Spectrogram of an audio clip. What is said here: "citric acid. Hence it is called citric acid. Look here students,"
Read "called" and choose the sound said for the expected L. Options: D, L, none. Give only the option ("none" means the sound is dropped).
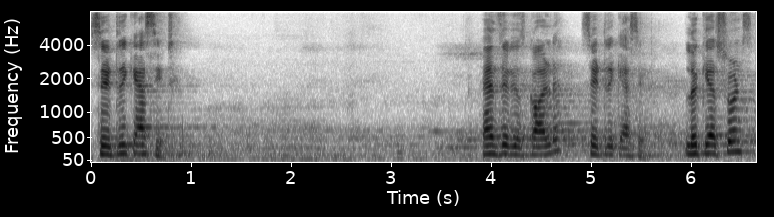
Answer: L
